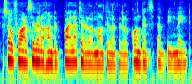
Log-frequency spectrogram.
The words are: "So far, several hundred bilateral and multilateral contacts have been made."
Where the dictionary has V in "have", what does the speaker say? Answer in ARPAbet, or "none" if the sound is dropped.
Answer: V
